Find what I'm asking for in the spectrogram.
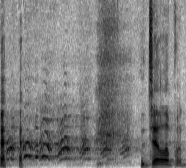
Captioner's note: laughter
